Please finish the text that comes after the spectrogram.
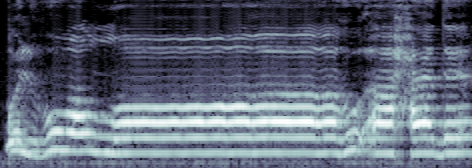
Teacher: دال پر قلقلہ ہوگا، ہا کو حلق سے نکالیں گے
